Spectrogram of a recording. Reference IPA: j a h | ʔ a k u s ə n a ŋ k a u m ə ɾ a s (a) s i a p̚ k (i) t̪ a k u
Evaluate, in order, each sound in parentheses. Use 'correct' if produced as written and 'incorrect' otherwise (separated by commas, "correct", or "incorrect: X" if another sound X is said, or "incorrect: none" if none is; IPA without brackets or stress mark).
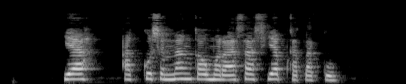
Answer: correct, incorrect: a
